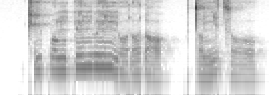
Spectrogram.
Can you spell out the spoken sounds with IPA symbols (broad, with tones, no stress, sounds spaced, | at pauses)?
kʼ i˦ p o˦ ŋ p ĩ˦ m β ĩ˦ ɲ o˨ ɾ o˦ ɗ ɔ˨ | t o˨ ɲ i˦ t͡s oː˨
